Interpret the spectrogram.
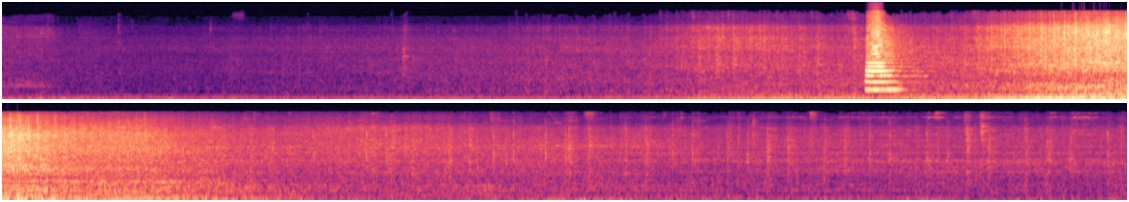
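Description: A pair of DA-class diesel-electric locomotives approach and pass hauling a train of passenger carriages. The engine noise builds, and one short horn blast sounds about eleven seconds in, just before the locomotives go by. The carriages then roll past with their wheels clattering over the rails, slowly fading.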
